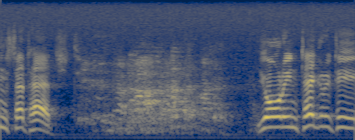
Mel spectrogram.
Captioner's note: audience laughing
